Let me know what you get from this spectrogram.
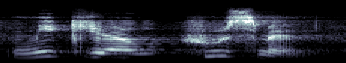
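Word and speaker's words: Michiel Huisman: Michael Huntsman. – Demo, you are so bad with names. It's pronounced Mikael Huseman.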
